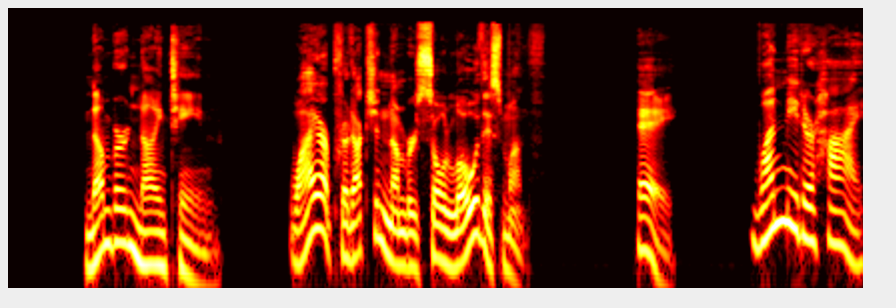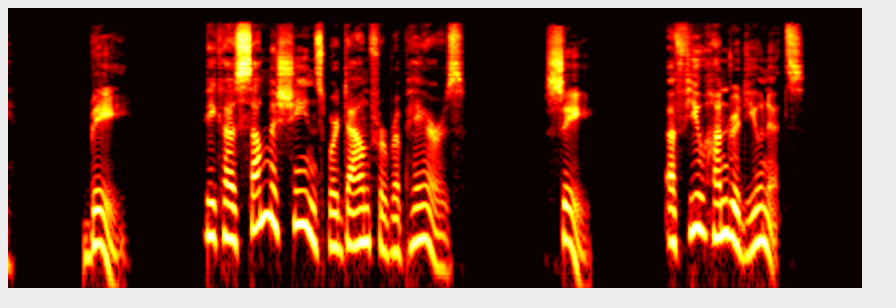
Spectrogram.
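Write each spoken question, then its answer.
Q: Why are production numbers so low this month?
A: B: Because some machines were down for repairs.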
